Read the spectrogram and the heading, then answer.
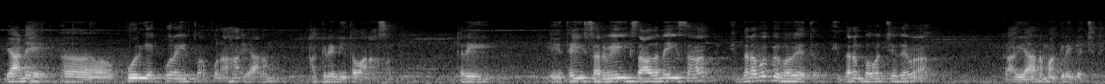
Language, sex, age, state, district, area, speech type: Sanskrit, male, 30-45, Telangana, Karimnagar, rural, spontaneous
